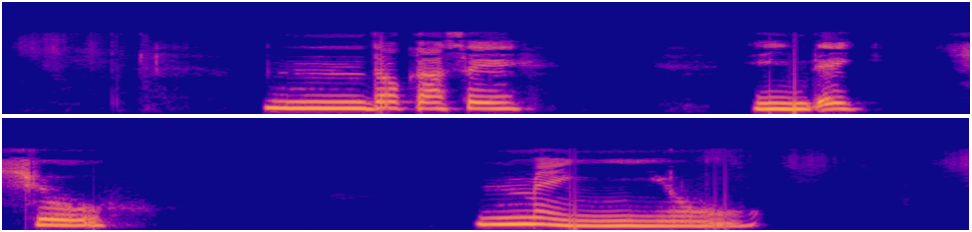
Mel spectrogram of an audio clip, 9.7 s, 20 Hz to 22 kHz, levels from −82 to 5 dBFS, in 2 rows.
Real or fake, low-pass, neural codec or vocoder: real; 7.2 kHz; none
